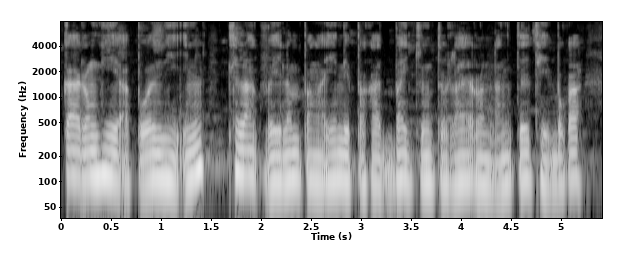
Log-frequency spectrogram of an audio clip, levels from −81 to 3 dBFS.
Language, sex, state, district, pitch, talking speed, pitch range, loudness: Mizo, male, Mizoram, Aizawl, 105 Hz, 255 wpm, 95-110 Hz, -16 LUFS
